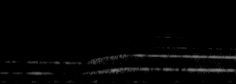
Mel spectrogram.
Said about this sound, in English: And we end with sirens.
